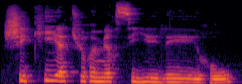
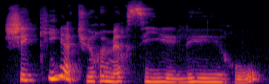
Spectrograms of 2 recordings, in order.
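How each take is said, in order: First: "qui" only slightly raised, fairly even through "héros"; less pronounced intonation. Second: "qui" high after "Chez", falling until "héros" rises; higher-pitched question word. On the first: Teacher shows a variation of the question, less pronounced pitch on "qui". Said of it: "variations that are not as pronounced". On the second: Teacher models preposition plus question word, high pitch on "qui". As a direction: peak on "qui", step down, lift on "héros". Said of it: "the question word that will take the higher pitch". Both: Shown as a demonstration.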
